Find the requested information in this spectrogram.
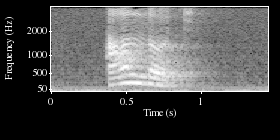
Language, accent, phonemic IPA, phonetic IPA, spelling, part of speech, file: Armenian, Eastern Armenian, /ɑˈlot͡ʃ/, [ɑlót͡ʃ], ալոճ, noun, Hy-ալոճ.ogg
- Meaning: hawthorn berry, haw, fruit of hawthorn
